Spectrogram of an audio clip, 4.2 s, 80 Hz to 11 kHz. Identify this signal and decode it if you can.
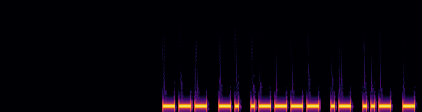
Morse code, heard as a keyed tone, about 30 wpm, 700 Hz. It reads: ON1AUT
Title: DXCC-100 Call Signs - 6 Characters - 30wpm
